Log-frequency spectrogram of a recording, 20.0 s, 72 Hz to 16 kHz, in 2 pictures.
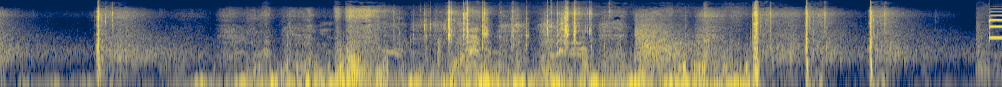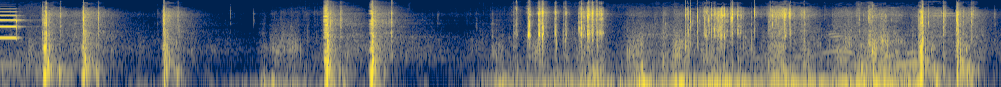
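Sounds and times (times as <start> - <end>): shotgun blasts: 0.9 - 1.6, 7.5 - 9.3, 10.3 - 12.0, 13.2 - 14.0
shot timer beep: 9.9 - 10.4.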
